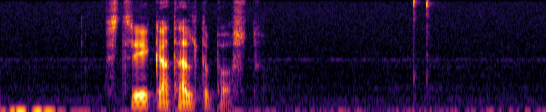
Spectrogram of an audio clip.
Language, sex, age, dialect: Faroese, male, 15-35, Suðurstreymoy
